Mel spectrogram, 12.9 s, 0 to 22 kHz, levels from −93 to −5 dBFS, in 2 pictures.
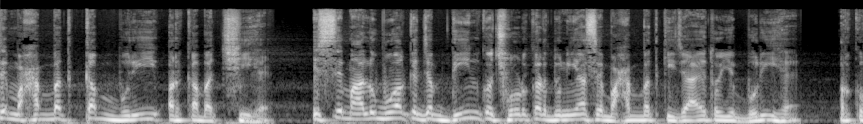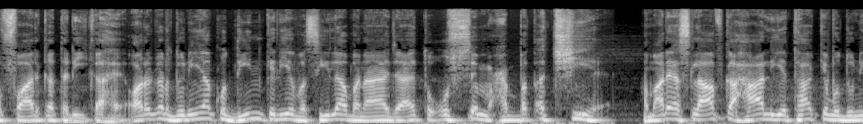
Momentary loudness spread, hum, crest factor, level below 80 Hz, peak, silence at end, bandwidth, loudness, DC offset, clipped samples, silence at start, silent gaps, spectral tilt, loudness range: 6 LU; none; 16 dB; -42 dBFS; -2 dBFS; 0 s; 16.5 kHz; -17 LUFS; under 0.1%; under 0.1%; 0 s; none; -4.5 dB/octave; 2 LU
